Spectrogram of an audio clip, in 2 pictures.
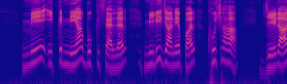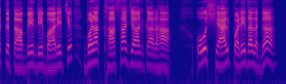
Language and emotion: Dogri, happy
